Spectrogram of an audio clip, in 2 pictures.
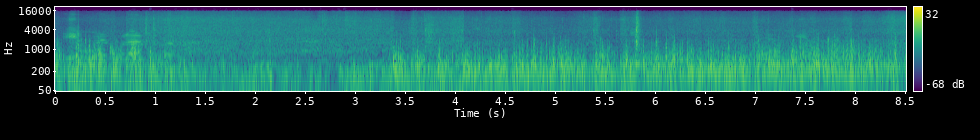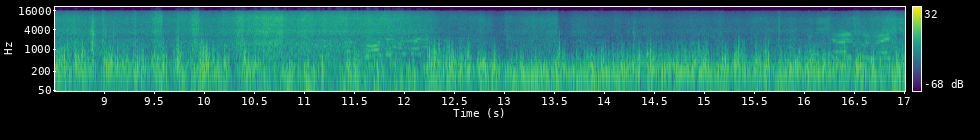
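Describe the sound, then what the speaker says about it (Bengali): Heavy rain and big waves batter an island shore during monsoon weather, a loud, dense roar with strong wind buffeting close by, continuous throughout with some voices faintly mixed in. "জোর বৃষ্টি নেমে গেছে বিশাল, আর এত পরিমাণে ঢেউ"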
